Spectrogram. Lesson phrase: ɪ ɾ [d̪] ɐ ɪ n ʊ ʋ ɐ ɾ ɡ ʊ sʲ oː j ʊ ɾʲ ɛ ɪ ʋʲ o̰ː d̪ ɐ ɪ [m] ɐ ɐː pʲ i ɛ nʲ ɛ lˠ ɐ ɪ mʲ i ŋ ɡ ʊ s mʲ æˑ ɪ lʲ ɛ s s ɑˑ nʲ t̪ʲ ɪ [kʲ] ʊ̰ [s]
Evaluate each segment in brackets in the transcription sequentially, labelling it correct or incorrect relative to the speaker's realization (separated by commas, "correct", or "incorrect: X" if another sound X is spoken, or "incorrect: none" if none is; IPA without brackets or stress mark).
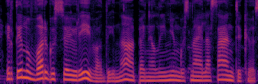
incorrect: t̪, incorrect: n, correct, correct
